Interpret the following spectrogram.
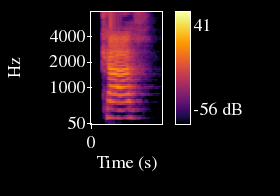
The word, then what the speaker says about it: calf: yok cough and half you can notice again that there isas a letter that I didn't pronounce this time and that's the letter L here the rule is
